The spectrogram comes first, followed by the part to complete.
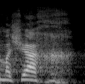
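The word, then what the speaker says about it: משיח: Se escribe Mashiach. Jesús el Mesías en el hebreo. Pero se pronuncia la CH. Yeshua Mashiach.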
